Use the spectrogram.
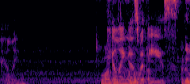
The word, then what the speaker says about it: pilling: I'm actually laughing inside because you said piling, and that's the right way to say it, and I've been saying pilling.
